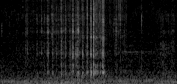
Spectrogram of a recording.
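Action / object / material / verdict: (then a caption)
scrape / soap bar scraped with a knife blade / soap / none. A utility knife blade scrapes and shaves flakes off the surface of a rectangular, solid, pale green soap bar held in hands. Quiet, crisp, rapid scratchy clicks with bright edges rise to a denser cluster of sharper scrapes in the middle, over a steady low hum. The sound then thins back to a soft, faint scraping.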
